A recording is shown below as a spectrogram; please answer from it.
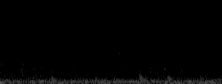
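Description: Faint strokes of a dry-erase marker writing letters on a whiteboard.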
